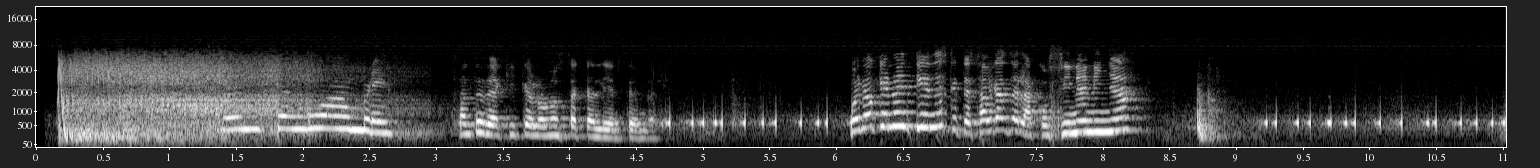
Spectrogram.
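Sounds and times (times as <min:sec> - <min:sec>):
steady hiss: 0:00.2 - 0:03.6.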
